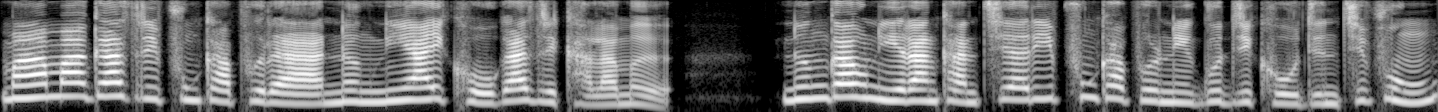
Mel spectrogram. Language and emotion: Bodo, disgusted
